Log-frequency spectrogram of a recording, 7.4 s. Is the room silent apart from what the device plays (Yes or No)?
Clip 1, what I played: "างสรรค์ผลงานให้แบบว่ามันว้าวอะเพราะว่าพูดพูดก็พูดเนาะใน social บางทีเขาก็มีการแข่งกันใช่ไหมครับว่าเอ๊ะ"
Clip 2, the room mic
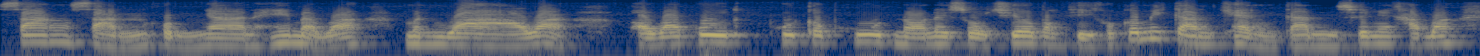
Yes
